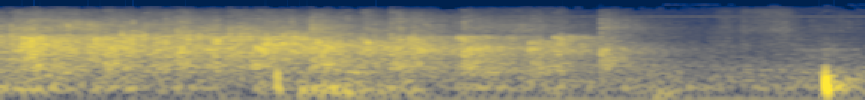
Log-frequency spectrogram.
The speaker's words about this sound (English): Come on, you can give the Lord a good round of applause.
